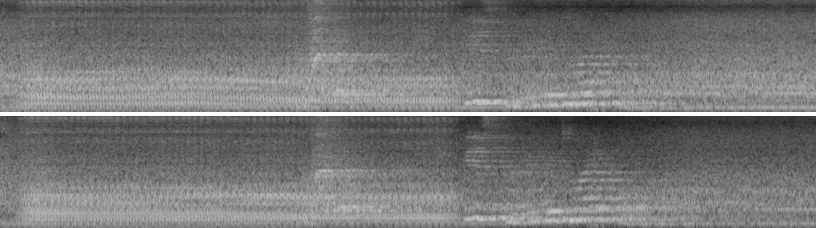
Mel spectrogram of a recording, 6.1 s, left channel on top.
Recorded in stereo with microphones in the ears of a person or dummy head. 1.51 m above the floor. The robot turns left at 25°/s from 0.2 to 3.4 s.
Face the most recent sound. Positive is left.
turn(degrees=-10)  # may be behind; listen again after turning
